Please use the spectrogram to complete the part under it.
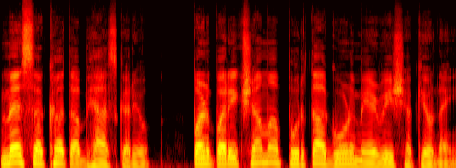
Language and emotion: Gujarati, sad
